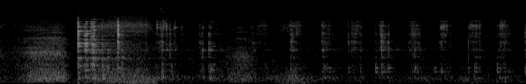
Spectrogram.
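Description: Small metallic clicks and light scraping as a transmission case is set onto its bench holding fixture and handled into place: a cluster of clicks about a second in, then a run of light, irregular ticks a few times a second.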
